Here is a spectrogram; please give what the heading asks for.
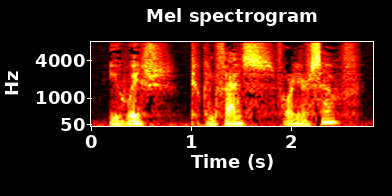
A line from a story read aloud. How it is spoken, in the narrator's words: Father Michael sensed the dismay and said in his most calming voice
